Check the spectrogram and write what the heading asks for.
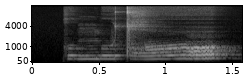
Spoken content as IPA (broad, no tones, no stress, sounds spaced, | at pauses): k u ŋ͡m uː t ʁ ɔː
